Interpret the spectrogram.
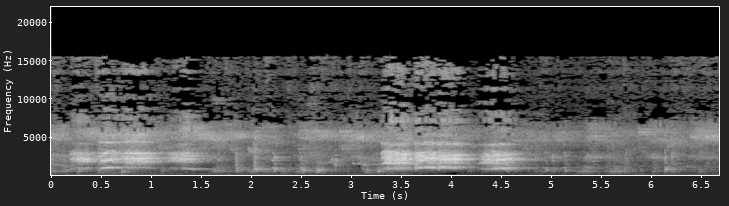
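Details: A training flock of decoy red junglefowl in Binh Phuoc, Vietnam: two rough, broken crows, the second longer and louder, with clucks and rustling filling the gaps.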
